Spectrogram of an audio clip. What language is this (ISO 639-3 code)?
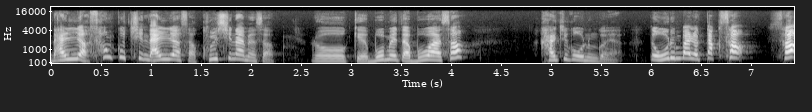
kor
